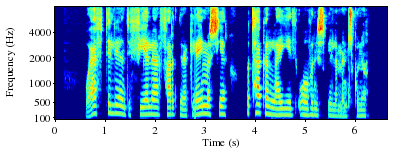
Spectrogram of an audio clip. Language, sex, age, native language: Icelandic, female, 40-49, Icelandic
